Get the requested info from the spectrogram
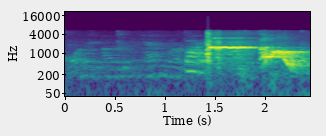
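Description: A small dog lets out a loud, high-pitched yelp near the end, held on one note, while playing.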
